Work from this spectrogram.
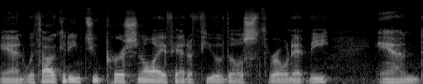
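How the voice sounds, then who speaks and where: This man speaks with an American accent. His pace is moderate and his pitch varies in an ordinary way. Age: 60s. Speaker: retired mental health executive turned gallery owner. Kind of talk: casual interview conversation.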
